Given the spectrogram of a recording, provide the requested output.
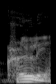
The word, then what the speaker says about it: Crowley: That wonderful, weird magician, Aleister Crowley, or Crowley, I should say, rhymes with holy, that's what he always said, Aleister Crowley, stated that 11th is the number of magic in itself.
